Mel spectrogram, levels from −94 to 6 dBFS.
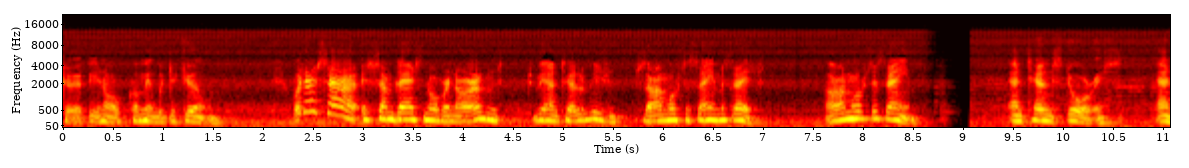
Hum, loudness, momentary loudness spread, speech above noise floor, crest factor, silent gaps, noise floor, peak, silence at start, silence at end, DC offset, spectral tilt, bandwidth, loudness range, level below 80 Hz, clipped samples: none; -29 LUFS; 12 LU; 23 dB; 16 dB; 8.99-9.04 s; -52 dBFS; -14 dBFS; 0 s; 0 s; under 0.1%; -7.5 dB/octave; 13.5 kHz; 3 LU; -64 dBFS; under 0.1%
